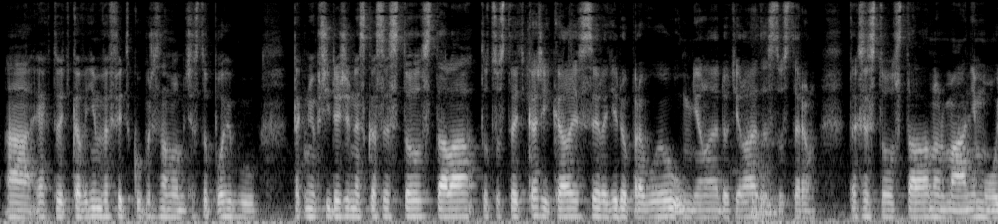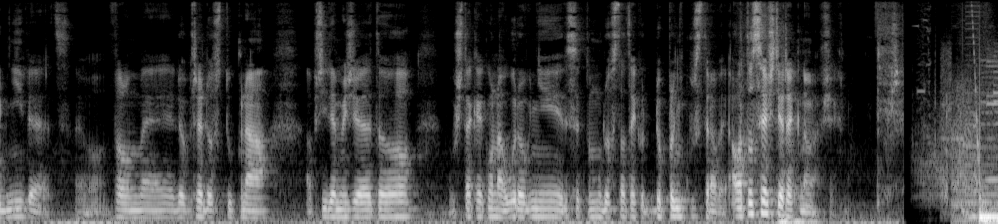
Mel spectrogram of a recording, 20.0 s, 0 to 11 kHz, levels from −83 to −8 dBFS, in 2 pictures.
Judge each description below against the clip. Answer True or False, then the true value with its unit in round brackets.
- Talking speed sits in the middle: False (205 wpm)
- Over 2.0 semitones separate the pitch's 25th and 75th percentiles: False (1.3 semitones)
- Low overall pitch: True (110 Hz)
